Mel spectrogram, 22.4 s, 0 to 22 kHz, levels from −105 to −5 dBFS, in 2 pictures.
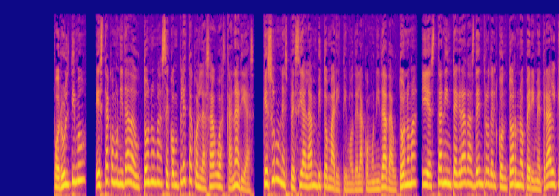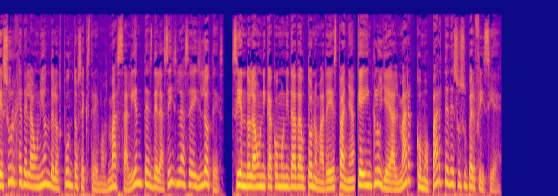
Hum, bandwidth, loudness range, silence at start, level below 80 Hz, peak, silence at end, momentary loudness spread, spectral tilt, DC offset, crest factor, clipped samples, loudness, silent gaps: none; 16 kHz; 4 LU; 1.1 s; -40 dBFS; 0 dBFS; 1.2 s; 8 LU; -5.5 dB/octave; under 0.1%; 16 dB; under 0.1%; -17 LUFS; 1.73-1.89 s, 5.08-5.24 s, 15.70-15.80 s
